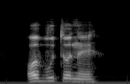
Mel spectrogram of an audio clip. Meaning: to button up
- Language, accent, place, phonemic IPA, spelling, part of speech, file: French, France, Lyon, /ʁə.bu.tɔ.ne/, reboutonner, verb, LL-Q150 (fra)-reboutonner.wav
